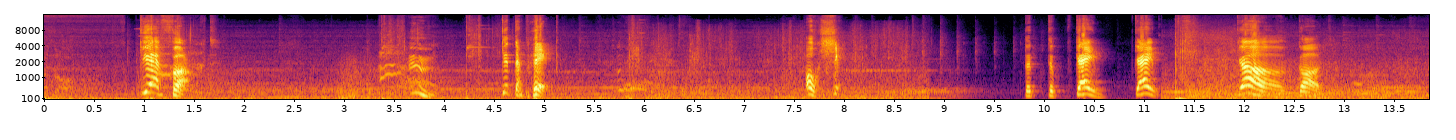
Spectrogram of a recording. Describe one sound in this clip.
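A young woman grunts and cries out with effort, close by.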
